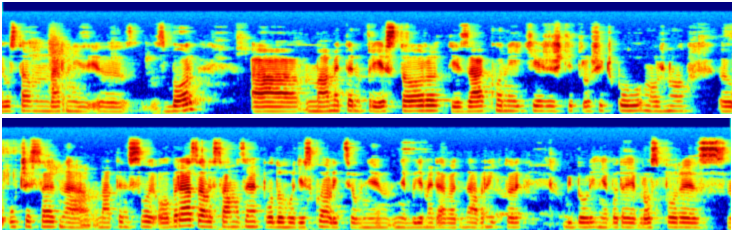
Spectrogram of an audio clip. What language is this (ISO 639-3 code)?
slk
